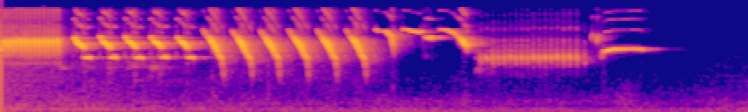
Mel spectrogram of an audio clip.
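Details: A Belgian canary sings a high steady tone, then a series of repeated downslurred notes, a rippling lower trill and a short whistled ending before silence.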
